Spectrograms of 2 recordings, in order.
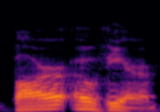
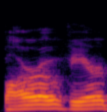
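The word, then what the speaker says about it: Barovier: we are are oh I'm gonna mispronounce this poor person's last name bar ovir borrow vir b-a-r-o-b-i-e-r a bar ovir is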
